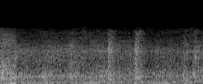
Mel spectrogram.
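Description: Steady rumble of a passenger train carriage in motion, with a couple of faint clacks about a second in.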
